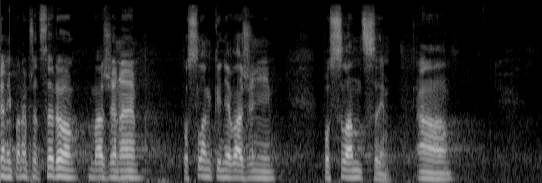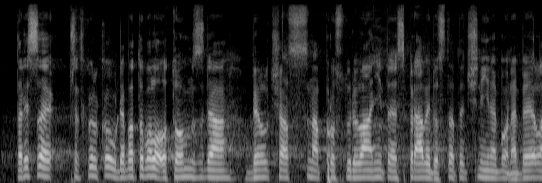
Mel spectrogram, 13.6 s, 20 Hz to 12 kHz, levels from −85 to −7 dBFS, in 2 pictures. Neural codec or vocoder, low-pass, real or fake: vocoder, 44.1 kHz, 128 mel bands, Pupu-Vocoder; 10.8 kHz; fake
